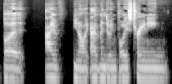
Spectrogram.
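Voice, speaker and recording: A young man, a guest in a casual interview, talking with a dry, deadpan sense of humor and laughing often. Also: medium pitch, unhurried. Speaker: guest player.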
